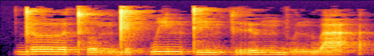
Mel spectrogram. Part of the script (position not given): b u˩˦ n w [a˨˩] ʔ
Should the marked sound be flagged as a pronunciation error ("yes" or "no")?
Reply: yes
